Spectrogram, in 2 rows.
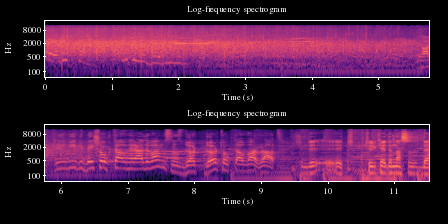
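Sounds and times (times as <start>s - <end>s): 
audience applause: 0.0s - 6.6s
speech: 1.3s - 1.9s, 5.6s - 11.5s.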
